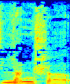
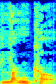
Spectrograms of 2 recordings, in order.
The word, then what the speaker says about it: Lancia: Für die Sprachfreunde, das I hinterm C sorgt dafür, dass es Lancia und nicht Lanca ausgesprochen wird.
